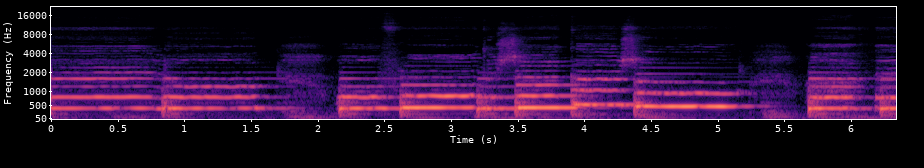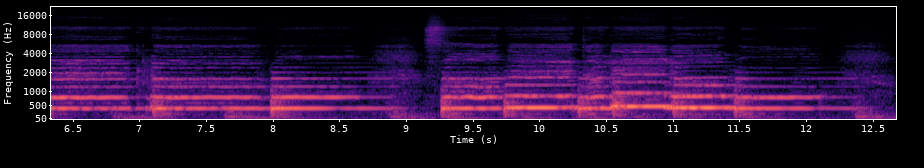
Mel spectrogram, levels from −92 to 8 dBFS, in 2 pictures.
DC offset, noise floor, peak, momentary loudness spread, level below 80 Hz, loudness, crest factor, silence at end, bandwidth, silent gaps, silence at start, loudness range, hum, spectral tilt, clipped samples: under 0.1%; -49 dBFS; -12 dBFS; 13 LU; -62 dBFS; -27 LUFS; 16 dB; 0.1 s; 10.5 kHz; none; 0 s; 6 LU; none; -6 dB/octave; under 0.1%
